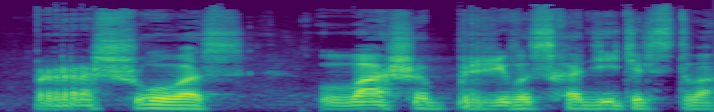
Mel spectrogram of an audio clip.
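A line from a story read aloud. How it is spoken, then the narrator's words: Obsequious mutter. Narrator (Russian): Лимар пробормотав подобострастно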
